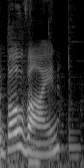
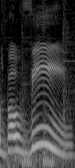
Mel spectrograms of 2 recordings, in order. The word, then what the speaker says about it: bovine: A cow is a bovine or bovine. Yes. Weirdly, this one can be pronounced either way.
